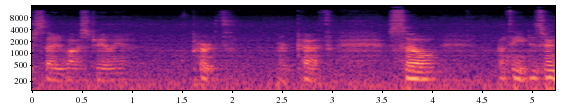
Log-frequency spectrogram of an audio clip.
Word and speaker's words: Perth: perth western australia and they pronounced it path there's no r's like shock not shark this is a shock so it's path but anyway i went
